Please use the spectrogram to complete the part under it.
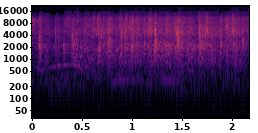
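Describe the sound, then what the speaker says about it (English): An audience claps at the grand inaugural ceremony of the Jagran Film Festival 2024, steady applause filling a hall at moderate distance, with faint voices beneath it. "I think that calls for another round of applause."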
